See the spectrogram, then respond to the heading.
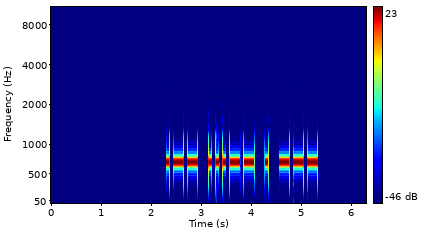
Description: Morse code, heard as a keyed tone, about 17 wpm, 700 Hz. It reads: W3EO
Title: USA Call Signs - 4 Characters - Repeated 3x - 17wpm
